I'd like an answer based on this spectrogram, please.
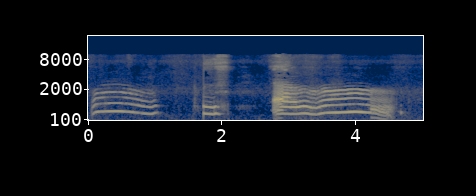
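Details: Norwegian Forest Cat, a cat that stays quietly near its owner, giving two long, drawn-out meows, the first steady and the second rising then falling, with a short soft sound between them.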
